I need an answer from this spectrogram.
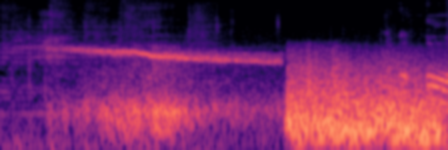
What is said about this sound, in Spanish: Bueno, pronto tire, tire la bomba, Diego.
